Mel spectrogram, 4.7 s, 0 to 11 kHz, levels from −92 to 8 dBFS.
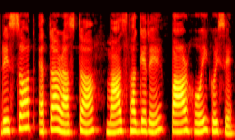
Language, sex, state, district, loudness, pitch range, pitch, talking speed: Assamese, female, Assam, Kamrup Metropolitan, -15 LUFS, 210-245 Hz, 225 Hz, 90 wpm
